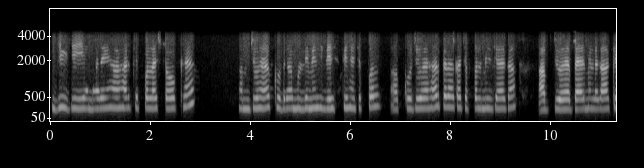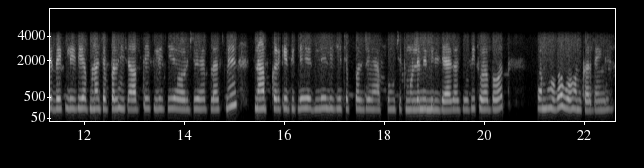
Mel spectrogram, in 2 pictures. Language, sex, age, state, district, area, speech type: Hindi, female, 18-30, Bihar, Muzaffarpur, rural, conversation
